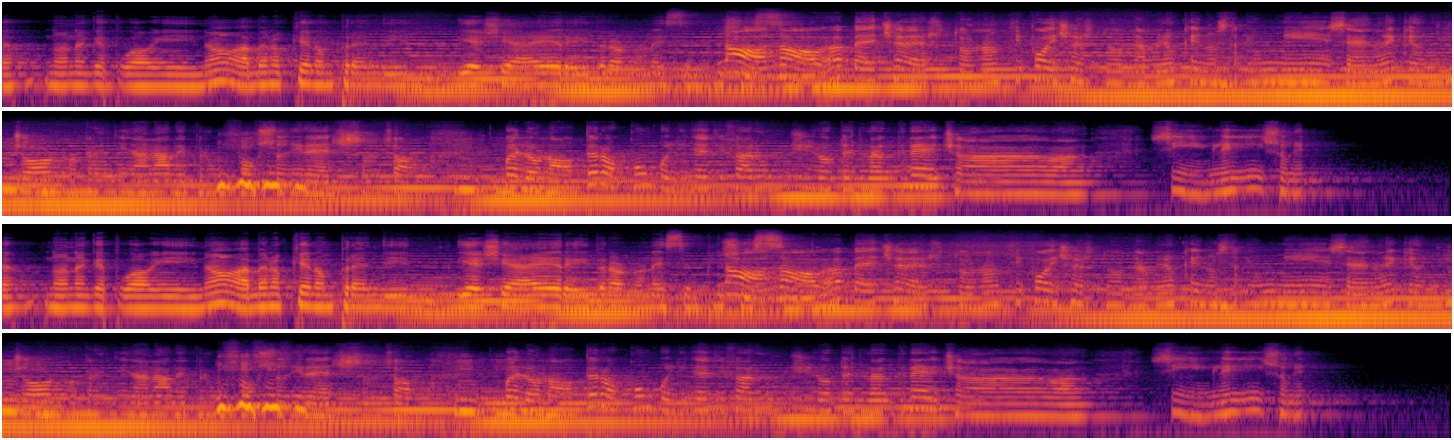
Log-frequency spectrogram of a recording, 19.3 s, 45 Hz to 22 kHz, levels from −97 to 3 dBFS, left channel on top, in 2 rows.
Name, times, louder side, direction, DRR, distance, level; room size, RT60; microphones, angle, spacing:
voice 1, 0.0-4.9 5.3-5.6 8.1-8.2 9.6-10.1 11.1-11.7 12.7-13.4, right 2 dB, 25° right, 10 dB, 0.4 m, -28 dB
sound 1, 2.1-15.9, left 1 dB, 30° left, 1.5 m, -32 dB
voice 2, 4.8-18.4, left 2 dB, 15° left, 11 dB, 0.7 m, -32 dB
18.5 x 7.9 x 9.2 m, 1.4 s
head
